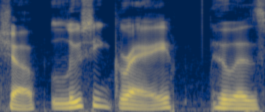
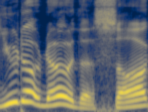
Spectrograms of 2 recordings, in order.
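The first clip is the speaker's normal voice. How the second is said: mock, loud, high-pitched blurt; 8 semitones higher, 5 dB louder than usual. Retelling a friend's loud remark in a quiet crowd: imitating a loud remark. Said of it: "Blake loudly goes".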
